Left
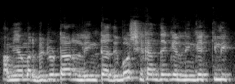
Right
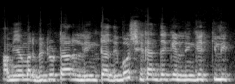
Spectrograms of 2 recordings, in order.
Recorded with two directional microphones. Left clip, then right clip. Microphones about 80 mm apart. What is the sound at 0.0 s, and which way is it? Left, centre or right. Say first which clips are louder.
Speech: right 2 dB; right.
